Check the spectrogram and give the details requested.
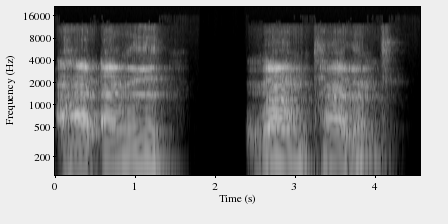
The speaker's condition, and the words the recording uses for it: Dystonia. His disability has progressed to the point where he's lost parts of the use of his hands, where they've curled inwards, and his speech is, 12 years later, incredibly slurred.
